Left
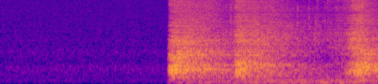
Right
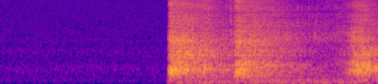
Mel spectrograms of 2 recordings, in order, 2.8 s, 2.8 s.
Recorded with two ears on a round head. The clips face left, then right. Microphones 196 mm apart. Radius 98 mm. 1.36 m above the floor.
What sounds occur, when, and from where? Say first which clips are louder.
1.2 s footsteps: right 1 dB; 35° right (ahead or behind), 1.7 m; by 2.7 s 30° left (ahead or behind), 1.5 m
